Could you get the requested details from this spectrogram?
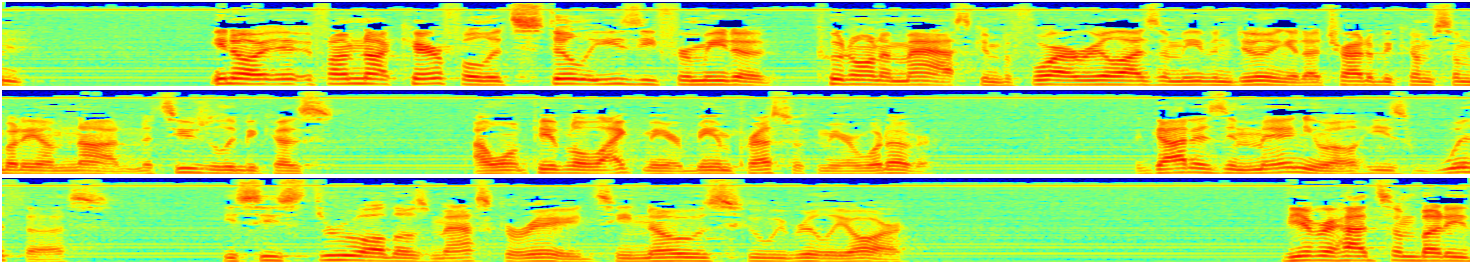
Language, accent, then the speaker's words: English; Missouri, United States; accent: Missouri drawl; my Missouri drawl gets real thick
